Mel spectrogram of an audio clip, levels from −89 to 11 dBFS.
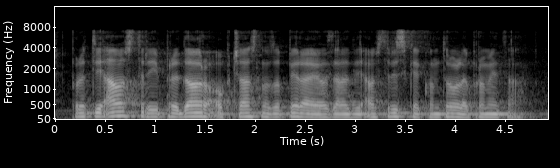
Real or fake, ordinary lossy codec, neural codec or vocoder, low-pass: fake; none; codec, 16 kHz, 16 kbps, FunCodec, trained on Chinese and English, 50 frames a second; 7.2 kHz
